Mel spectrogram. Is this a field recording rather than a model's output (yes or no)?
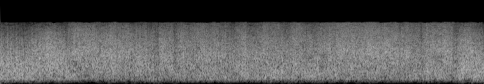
yes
